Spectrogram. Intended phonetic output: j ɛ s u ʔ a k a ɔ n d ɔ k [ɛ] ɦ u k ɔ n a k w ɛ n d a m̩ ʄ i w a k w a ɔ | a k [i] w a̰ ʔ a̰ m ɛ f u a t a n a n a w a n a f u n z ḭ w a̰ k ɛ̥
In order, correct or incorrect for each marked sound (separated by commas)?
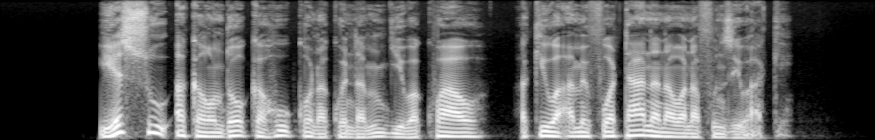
incorrect, correct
